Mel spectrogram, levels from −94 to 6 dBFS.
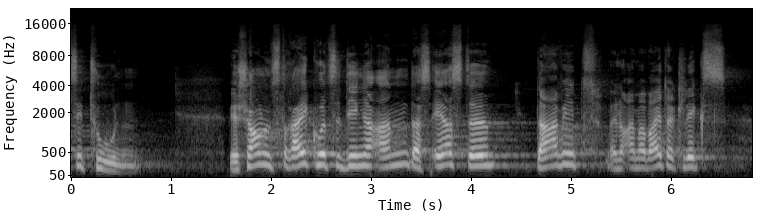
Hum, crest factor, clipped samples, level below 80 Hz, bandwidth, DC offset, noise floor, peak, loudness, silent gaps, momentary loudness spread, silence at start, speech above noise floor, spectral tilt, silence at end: none; 18 dB; under 0.1%; -84 dBFS; 12 kHz; under 0.1%; -61 dBFS; -10 dBFS; -27 LUFS; none; 14 LU; 0 s; 34 dB; -4.5 dB/octave; 0.3 s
